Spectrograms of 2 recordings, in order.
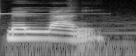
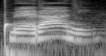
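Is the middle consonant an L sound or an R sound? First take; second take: L; R. First: The middle consonant is an L sound. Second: The middle consonant is an R sound. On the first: "If you want to produce the L sound" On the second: "this will become Merani"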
